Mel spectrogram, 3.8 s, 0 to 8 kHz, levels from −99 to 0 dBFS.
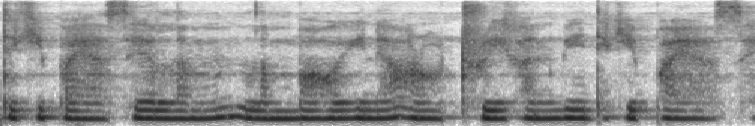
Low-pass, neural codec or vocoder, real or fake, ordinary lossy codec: none; none; real; none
